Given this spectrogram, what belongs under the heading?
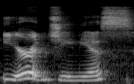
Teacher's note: it's got that upward intonation at the end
